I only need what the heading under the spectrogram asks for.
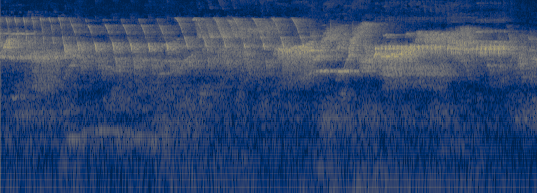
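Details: Canaries in a bird room singing together, used to stimulate males and ready females for breeding; quick chopped downward trills give way to clear ringing whistled rolls, all high-pitched and unbroken.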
